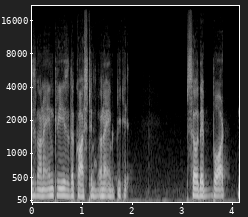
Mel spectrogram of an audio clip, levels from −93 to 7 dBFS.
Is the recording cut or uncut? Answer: uncut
